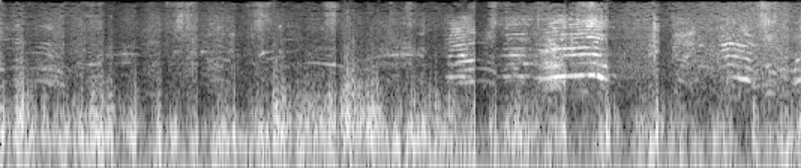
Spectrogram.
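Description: A crowd of spectators cheers and shouts across an open field.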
